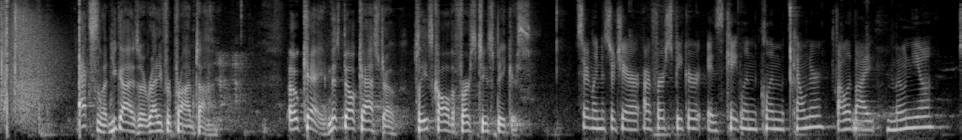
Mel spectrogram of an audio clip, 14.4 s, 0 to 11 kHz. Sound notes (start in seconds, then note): 0.0 applause; 3.2 laugh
